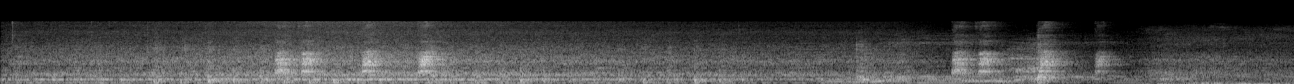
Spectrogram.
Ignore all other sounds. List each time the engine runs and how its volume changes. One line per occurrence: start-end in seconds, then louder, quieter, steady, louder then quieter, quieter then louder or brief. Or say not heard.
8.1-12.9 quieter.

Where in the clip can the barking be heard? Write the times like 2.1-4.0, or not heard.
2.7-4.4, 9.5-11.1.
